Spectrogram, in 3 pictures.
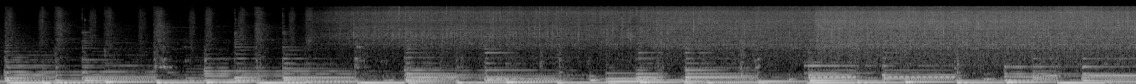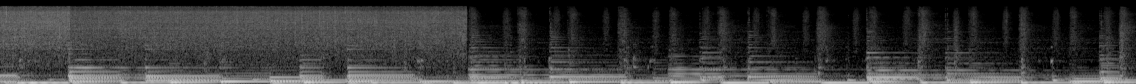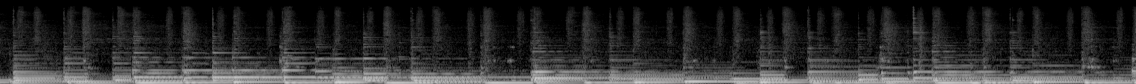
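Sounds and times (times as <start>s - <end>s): background music: 0.0s - 34.0s
onions sizzling in hot oil: 3.0s - 16.0s.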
